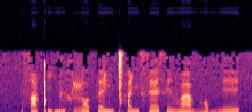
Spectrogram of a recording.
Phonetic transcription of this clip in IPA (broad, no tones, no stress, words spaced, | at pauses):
sˤaǃiɡyxɮɔ θɛɲǀʰaɲ sɛse vabʱɔ bʱe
